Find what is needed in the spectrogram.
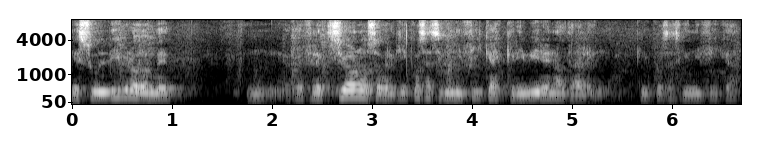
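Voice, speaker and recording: This man's dark, mellow, somewhat breathy voice sits fairly high in pitch, with fairly even intonation, big swings in loudness and a moderate pace. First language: Italian (speaking Spanish). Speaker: author presenting his book. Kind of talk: book presentation talk. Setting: bookstore event with audience. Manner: halting, repeats words.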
